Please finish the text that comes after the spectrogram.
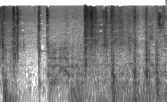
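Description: A seatbelt being pulled out and buckled inside a carsharing car: a series of sharp clicks and light metallic rattles, scattered irregularly over a low, steady interior rumble.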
